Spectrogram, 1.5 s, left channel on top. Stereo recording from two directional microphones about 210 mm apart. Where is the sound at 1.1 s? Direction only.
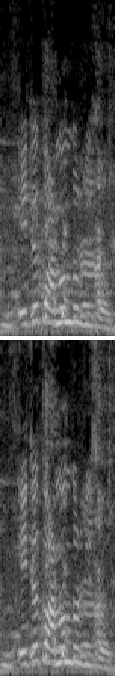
60° right (ahead or behind).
